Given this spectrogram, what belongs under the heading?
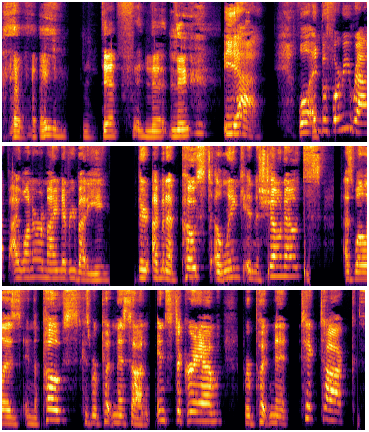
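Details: Adult woman speaking, with a brief reply from a second speaker; normal speech.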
